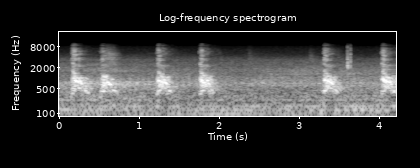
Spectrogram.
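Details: Dog that would not be quiet outside Barnes and Noble, Pleasant Hill, California, barking insistently: loud, sharp barks about every half second, mostly paired, with a brief lull midway, over faint street rumble.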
